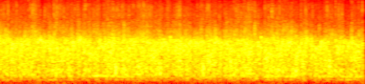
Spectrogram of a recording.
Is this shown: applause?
yes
